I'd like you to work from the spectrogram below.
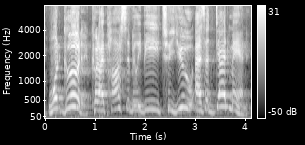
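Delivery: high, pleading cry to God; a desperate plea to the Lord, voiced high. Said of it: "he's saying".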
